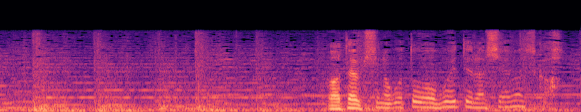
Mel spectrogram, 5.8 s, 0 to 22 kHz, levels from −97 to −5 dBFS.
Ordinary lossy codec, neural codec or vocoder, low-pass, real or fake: none; none; 7.2 kHz; real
